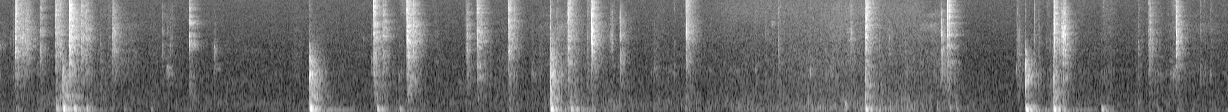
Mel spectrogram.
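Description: A Shiba Inu playing with a tennis ball on a wooden floor: irregular light taps and clicks of claws, paws and the ball, a dozen or so spread unevenly.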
